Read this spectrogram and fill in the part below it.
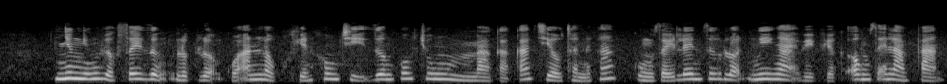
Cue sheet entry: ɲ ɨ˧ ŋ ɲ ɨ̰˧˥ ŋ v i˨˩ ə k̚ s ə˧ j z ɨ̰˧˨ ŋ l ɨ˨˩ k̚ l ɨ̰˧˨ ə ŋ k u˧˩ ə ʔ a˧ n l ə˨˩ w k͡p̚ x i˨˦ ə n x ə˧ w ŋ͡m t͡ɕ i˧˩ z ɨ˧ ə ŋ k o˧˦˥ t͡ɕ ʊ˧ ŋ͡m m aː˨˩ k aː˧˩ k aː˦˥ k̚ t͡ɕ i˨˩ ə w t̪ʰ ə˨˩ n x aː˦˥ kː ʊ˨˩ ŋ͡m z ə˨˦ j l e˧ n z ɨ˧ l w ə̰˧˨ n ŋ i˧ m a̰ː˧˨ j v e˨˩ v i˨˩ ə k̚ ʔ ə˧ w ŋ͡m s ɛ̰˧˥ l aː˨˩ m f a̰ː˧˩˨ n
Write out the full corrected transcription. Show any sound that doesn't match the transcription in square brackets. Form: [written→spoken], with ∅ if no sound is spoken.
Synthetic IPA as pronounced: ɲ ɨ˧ ŋ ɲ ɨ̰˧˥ ŋ v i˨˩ ə k̚ s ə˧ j z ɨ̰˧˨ ŋ l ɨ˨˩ k̚ l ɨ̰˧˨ ə ŋ k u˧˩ ə ʔ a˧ n l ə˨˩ w k͡p̚ x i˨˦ ə n x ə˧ w ŋ͡m t͡ɕ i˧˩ z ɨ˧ ə ŋ k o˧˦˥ t͡ɕ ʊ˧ ŋ͡m m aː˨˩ k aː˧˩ k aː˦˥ k̚ t͡ɕ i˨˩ ə w t̪ʰ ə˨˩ n x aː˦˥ kː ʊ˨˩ ŋ͡m z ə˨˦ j l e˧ n z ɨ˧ l w ə̰˧˨ n ŋ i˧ [m→ŋ] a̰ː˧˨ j v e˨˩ v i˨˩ ə k̚ ʔ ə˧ w ŋ͡m s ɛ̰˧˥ l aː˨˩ m f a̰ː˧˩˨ n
